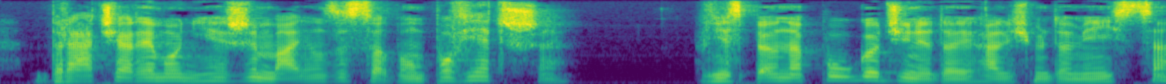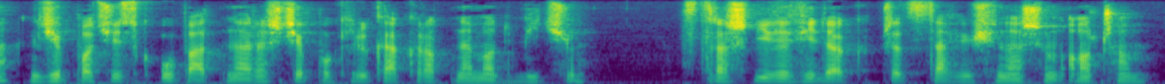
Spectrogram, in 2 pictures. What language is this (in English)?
Polish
